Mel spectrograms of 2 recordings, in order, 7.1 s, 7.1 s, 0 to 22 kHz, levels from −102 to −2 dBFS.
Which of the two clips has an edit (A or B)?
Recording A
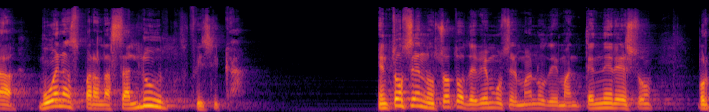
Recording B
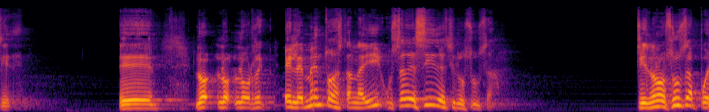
B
